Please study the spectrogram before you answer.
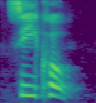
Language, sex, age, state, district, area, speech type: Urdu, female, 30-45, Telangana, Hyderabad, urban, read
